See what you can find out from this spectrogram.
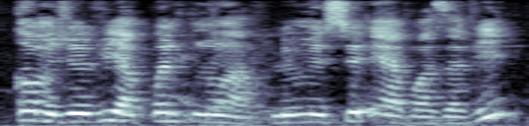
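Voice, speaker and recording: A woman's voice: on the low side, brisk, a crowd in the background. A middle-aged woman with a Congolese accent telling a personal religious testimony in a spontaneous storytelling way. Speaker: church member giving testimony. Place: small living room indoors. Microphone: camera microphone from a short distance. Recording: distant mic, other voices behind.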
